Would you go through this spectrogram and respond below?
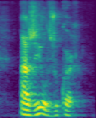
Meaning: asylum seeker
- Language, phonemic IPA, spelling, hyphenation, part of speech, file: Dutch, /aːˈzilˌzu.kər/, asielzoeker, asiel‧zoe‧ker, noun, Nl-asielzoeker.ogg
